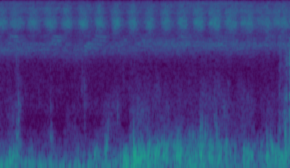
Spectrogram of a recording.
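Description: Uneven low rumble of wind and rippling water around a kayak, under a steady high-pitched pulsing chorus of insects.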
